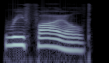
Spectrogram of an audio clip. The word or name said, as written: refiled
